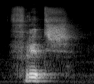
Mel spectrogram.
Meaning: a male given name
- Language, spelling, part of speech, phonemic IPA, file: Dutch, Frits, proper noun, /frɪts/, Nl-Frits.ogg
